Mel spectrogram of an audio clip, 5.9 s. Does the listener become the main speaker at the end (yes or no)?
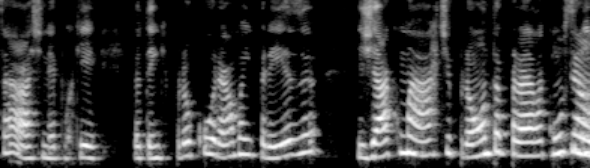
yes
